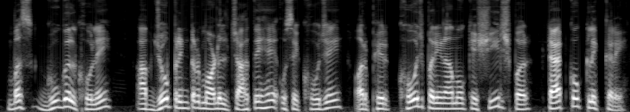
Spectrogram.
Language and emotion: Hindi, neutral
